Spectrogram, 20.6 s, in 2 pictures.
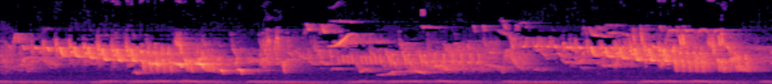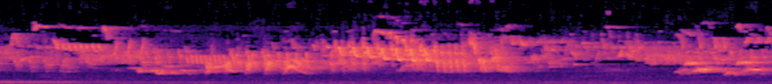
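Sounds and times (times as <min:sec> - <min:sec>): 
birds calling together with high chirps, trills and twitters: 0:00.0 - 0:20.5.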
